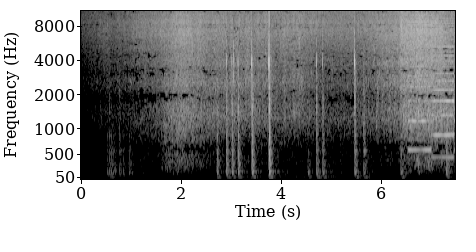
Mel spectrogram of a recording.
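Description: Surf washing on a sandy shore, swelling and easing, with a scatter of sharp clicks and knocks through it. Near the end, music with long held notes comes in over the surf.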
